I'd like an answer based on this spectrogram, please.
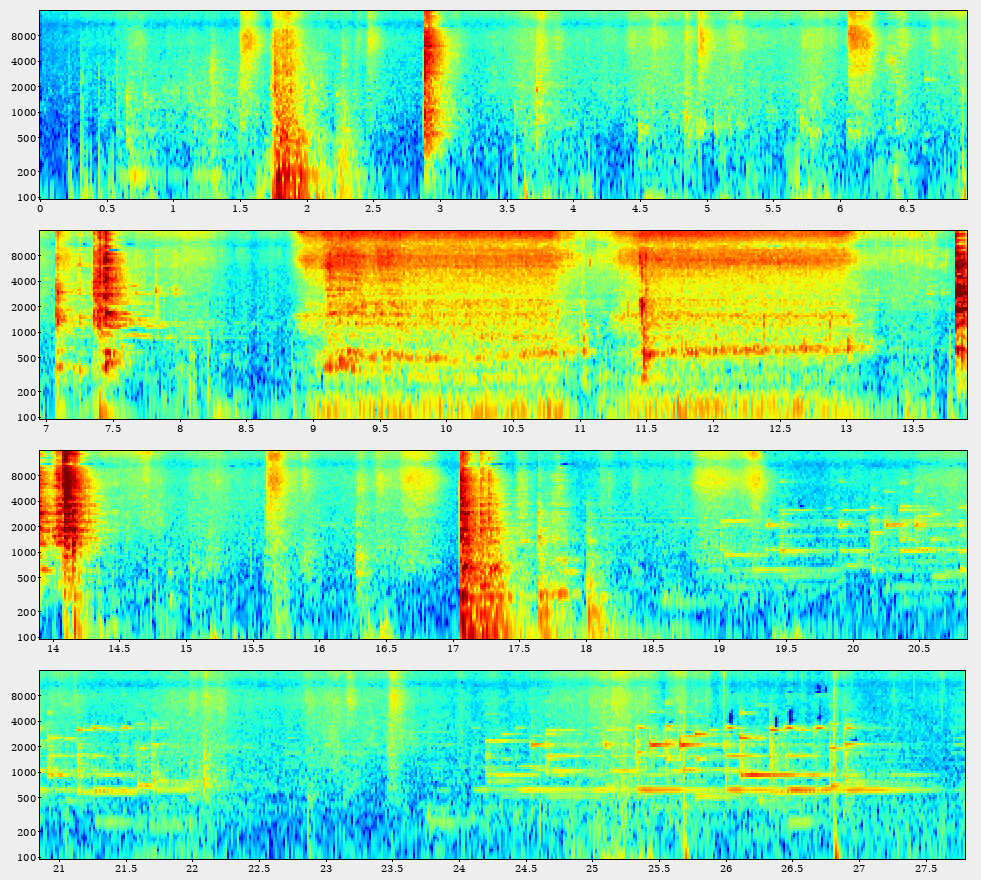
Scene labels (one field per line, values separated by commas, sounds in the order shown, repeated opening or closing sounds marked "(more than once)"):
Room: kitchen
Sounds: door, light switch, footsteps, cutlery and dishes, running water, phone ringing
